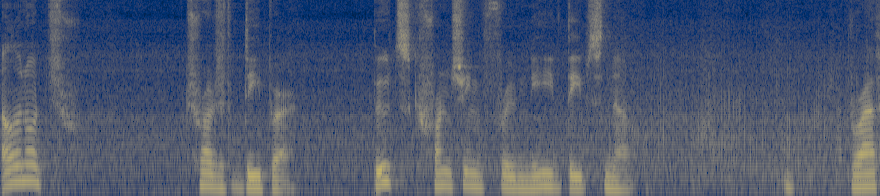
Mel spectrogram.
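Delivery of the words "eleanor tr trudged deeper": plain reading voice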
